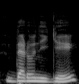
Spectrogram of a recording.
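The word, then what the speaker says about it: ᏓᎶᏂᎨ: En bas de cette même page figure encore un mot de Tsalagi se traduisant cette fois-ci par or ou jaune et il se prononce d'Alonigée.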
